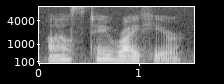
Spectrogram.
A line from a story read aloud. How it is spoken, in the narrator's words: he said bitterly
